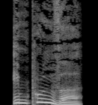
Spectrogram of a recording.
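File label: "improver", British English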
